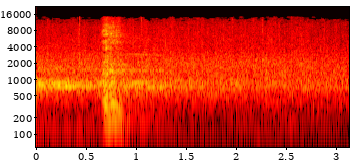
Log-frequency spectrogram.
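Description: A church audience applauds to recognize the pastor's wife and the pastoral staff, with steady, dense clapping that fills the whole stretch, swelling briefly early on before settling into an even wash of hand claps.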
